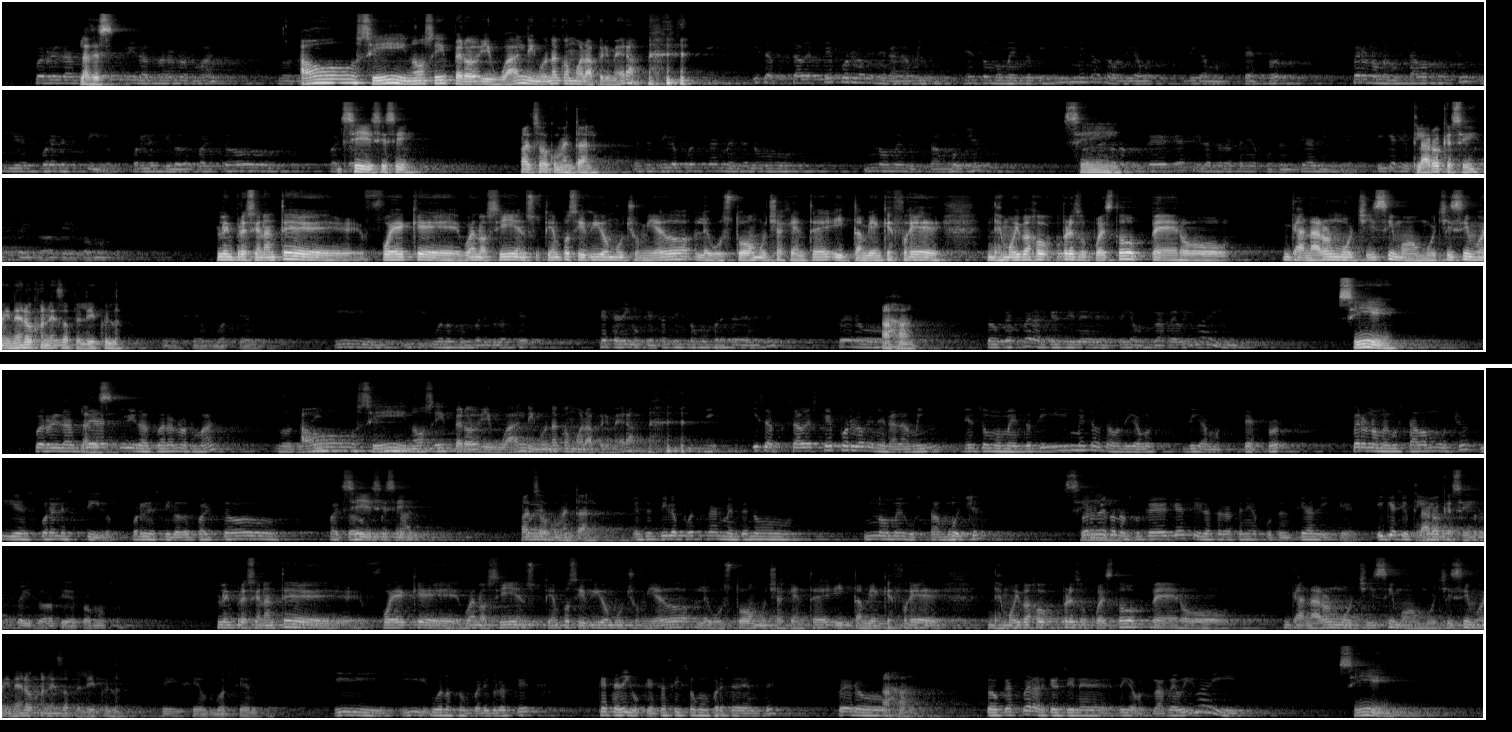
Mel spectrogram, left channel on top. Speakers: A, on the right (about 35°); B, on the left (about 85°).
A: fueron las
B: Las
A: de
B: des...
A: actividad paranormal. No sé
B: Oh,
A: si.
B: sí, no, sí, pero igual ninguna como la primera. <laughs>
A: Sí. Y sab- sabes que por lo general a mí en su momento sí me causaban, digamos, digamos, terror, pero no me gustaba mucho y es por el estilo, por el estilo de falso, falso
B: Sí,
A: documental,
B: sí, sí. Falso
A: pues
B: documental.
A: ese estilo pues realmente no, no me gusta <laughs> mucho,
B: Sí,
A: pero reconozco que, que sí, la saga tenía potencial y que, y que sí fue
B: claro
A: muy buena,
B: que sí.
A: por eso se hizo así de famosa,
B: Lo impresionante fue que, bueno, sí, en su tiempo sí dio mucho miedo, le gustó a mucha gente y también que fue de muy bajo presupuesto, pero ganaron muchísimo, muchísimo dinero con esa película.
A: sí, cien por ciento Y, y bueno, son películas que, que te digo que esas sí son un precedente pero,
B: Ajá,
A: Tengo que esperar que el cine, digamos, la reviva y
B: sí.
